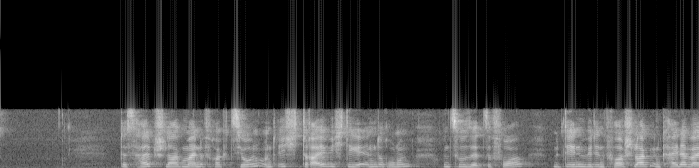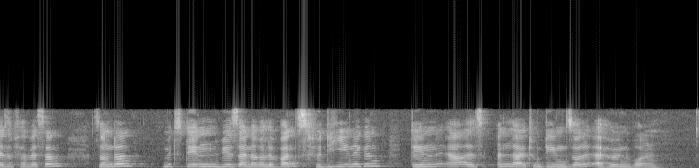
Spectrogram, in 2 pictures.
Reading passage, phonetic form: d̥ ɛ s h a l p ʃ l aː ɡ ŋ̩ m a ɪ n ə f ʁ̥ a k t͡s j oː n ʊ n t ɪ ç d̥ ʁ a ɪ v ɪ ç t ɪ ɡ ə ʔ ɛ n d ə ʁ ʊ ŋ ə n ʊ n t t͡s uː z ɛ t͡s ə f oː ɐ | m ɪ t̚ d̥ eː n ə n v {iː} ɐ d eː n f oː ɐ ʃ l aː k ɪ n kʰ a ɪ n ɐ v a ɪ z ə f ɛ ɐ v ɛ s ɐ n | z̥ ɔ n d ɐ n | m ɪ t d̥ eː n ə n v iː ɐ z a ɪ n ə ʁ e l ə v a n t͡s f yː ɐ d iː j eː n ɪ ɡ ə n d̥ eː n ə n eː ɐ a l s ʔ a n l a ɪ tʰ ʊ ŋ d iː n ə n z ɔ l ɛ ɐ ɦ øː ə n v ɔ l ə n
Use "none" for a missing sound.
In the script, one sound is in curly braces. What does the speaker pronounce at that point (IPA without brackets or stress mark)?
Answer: iː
